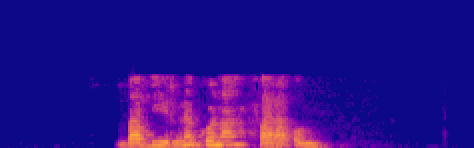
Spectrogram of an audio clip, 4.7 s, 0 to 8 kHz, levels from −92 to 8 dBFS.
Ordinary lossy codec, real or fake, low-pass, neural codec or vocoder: AAC, 16 kbps; real; 7.2 kHz; none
